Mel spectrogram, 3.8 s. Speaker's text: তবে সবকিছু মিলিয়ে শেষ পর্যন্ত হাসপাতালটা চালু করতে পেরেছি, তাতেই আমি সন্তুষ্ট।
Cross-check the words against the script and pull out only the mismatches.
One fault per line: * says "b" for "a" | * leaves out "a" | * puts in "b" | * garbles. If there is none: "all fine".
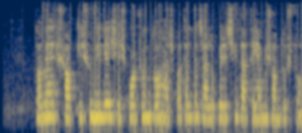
* leaves out "করতে"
